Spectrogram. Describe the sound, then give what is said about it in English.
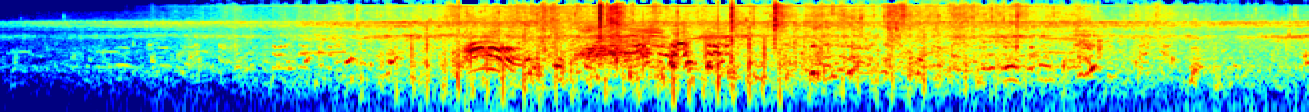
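Jungle ambience beside a lake: a dense, steady wash of outdoor sound with scattered chirps, small splashes and pattering clicks that swell slightly after the opening second and stay fairly even. “In the jungle, by the lake.”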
